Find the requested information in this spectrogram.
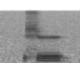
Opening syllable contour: high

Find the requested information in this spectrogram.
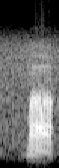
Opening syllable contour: low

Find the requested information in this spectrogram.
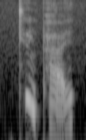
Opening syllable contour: falling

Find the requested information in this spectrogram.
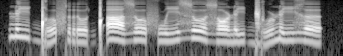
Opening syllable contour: falling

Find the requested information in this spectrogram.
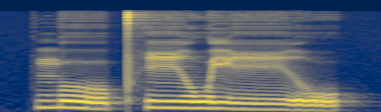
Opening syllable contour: low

